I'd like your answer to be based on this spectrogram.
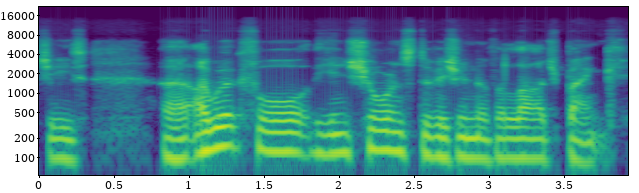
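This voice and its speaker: With a Welsh accent, a man speaks at a fairly low pitch. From Wales, Newport. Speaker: Nerf hobbyist YouTuber. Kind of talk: casual chat. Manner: halting.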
